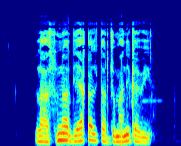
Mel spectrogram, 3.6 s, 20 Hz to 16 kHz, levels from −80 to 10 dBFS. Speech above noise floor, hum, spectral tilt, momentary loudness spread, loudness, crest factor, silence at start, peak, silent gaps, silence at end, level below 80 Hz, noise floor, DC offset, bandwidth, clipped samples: 55 dB; none; -6 dB/octave; 10 LU; -13 LUFS; 14 dB; 0.7 s; 0 dBFS; none; 0.6 s; -46 dBFS; -67 dBFS; under 0.1%; 9.4 kHz; under 0.1%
